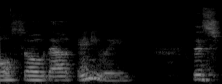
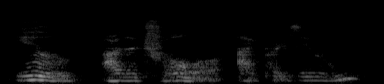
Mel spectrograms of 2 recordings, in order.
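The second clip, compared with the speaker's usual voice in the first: slow, soft, raspy voice, words drawn out; 3 semitones lower, 8 dB quieter than usual. Narrator reads a woman's line to Humboldt across a shop counter, raspy voice. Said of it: "said in a raspy voice".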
